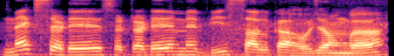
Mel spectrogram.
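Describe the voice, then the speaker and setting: A man's voice: on the high side, normal speed, fairly bright tone, a little hiss or hum. A man teaching English grammar in a lecture, explaining patiently, repeating points and asking rhetorical questions.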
